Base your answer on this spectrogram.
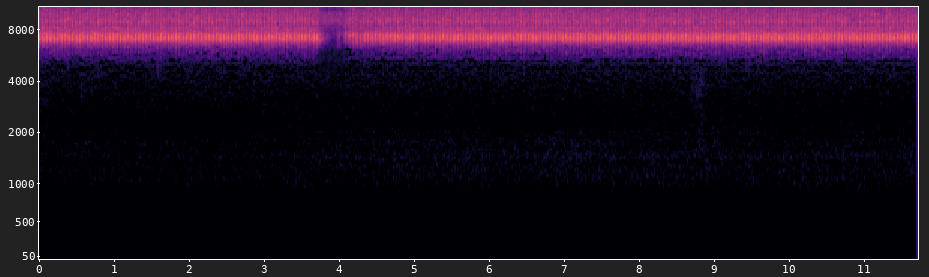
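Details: Grasshoppers in a continuous, very high-pitched shrill trill made of rapid even pulses. The trill breaks off briefly near the four-second mark, then resumes unchanged. No music or other sounds.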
